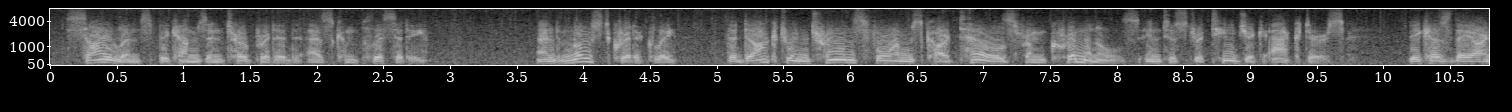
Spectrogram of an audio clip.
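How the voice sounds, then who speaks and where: Guy acting as a solemn radio war anchor, really low voice, slow deliberate phrasing, noisy rainy background. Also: creaky, fairly bright tone, exaggerated voice. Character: grave male radio news anchor in a war crisis. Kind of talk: scripted emergency radio broadcast narration.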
